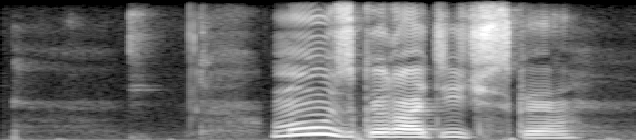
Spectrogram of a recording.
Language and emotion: Russian, positive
